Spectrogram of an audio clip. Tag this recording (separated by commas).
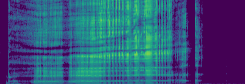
Burping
